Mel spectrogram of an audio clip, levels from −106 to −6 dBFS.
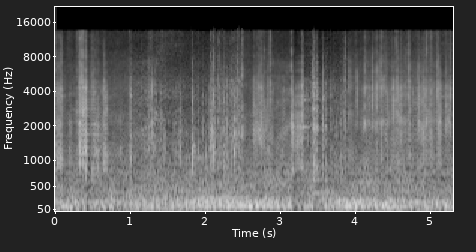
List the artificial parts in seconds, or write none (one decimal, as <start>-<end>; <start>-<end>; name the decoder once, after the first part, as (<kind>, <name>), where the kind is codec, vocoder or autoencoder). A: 0.0-1.0 (vocoder, Vocos); 2.5-3.3; 3.9-5.3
